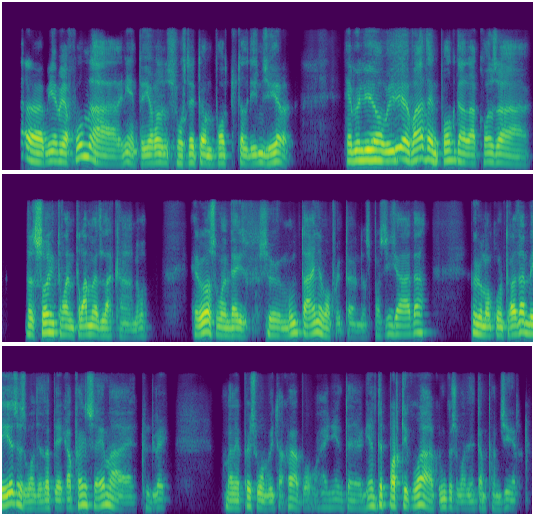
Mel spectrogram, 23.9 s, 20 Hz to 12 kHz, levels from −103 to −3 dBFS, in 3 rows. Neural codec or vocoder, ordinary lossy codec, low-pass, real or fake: codec, 16 kHz, 2 kbps, X-Codec, HuBERT features, trained on general audio; none; 7.2 kHz; fake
